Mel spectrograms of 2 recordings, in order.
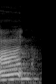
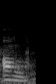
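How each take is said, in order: First: The vowel is an open a sound. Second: The vowel is a rounded o sound. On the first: The speaker calls it right. "An, not on" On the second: The speaker calls it wrong. "not on"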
